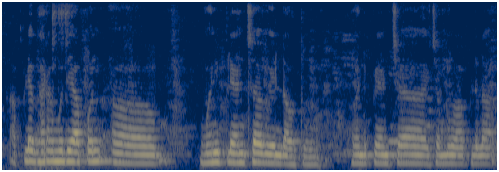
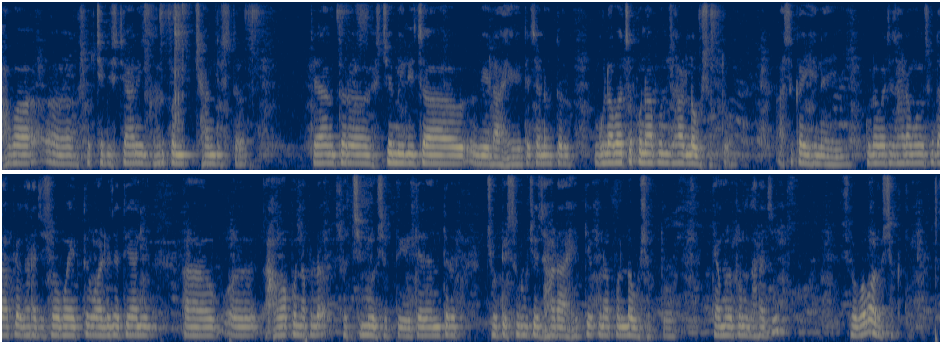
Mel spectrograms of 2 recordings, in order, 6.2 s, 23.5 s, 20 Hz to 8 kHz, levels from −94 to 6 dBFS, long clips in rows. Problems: none marked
